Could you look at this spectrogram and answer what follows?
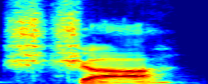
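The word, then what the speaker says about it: Щ: It's called shcha and like its name, it makes the sound sh. You might think that this is two sounds in one, but in practical conversation, it can be pronounced much faster, blending the sounds together.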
